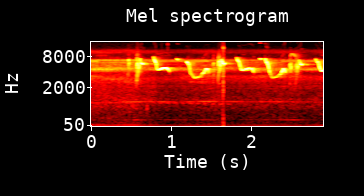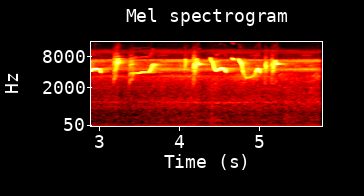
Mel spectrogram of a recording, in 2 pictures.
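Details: High, sweet sunbird song: strings of fast whistled notes that dip and climb again in repeated phrases, with short sharp chips between them and a faint constant hiss behind.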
